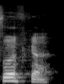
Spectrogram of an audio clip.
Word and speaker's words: Slywka: It's Chris Slifka.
